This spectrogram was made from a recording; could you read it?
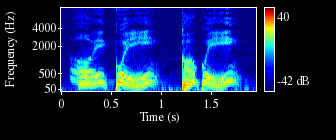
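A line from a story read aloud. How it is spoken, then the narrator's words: Terrified crying out. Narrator (Vietnamese): Mấy tên côn đồ hoảng sợ kêu lên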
